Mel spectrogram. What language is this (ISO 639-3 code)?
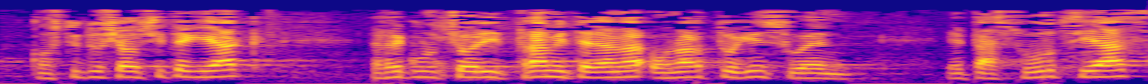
eus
